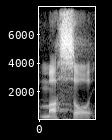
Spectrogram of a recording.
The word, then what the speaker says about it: muscle: Every single one of these letters is not pronounced at all. So I say critically, subtle, muscle, yacht, Wednesday, fifth, sign, herb, what, business. Literally almost every single letter in the English language, consonant and vowel, is not pronounced at all in some words.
